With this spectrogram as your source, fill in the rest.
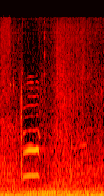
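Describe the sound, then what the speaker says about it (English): Geese honk as they fly in over a conservation area during a hunt, a short burst of a few nasal calls at middle distance, followed by quiet outdoor ambience. "Geese are coming in on me."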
